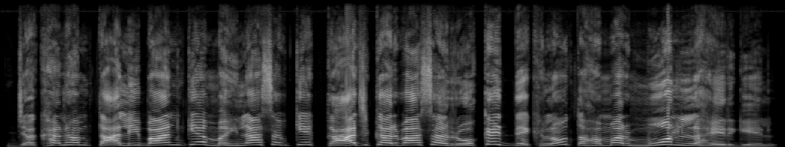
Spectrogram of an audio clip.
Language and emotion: Maithili, angry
